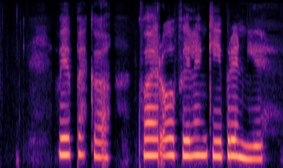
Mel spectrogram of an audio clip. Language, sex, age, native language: Icelandic, female, 11, Icelandic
